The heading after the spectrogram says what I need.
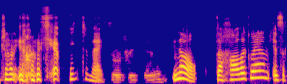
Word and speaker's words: Cirque du Soleil: Cirque du Soleil. Cirque du Soleil.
